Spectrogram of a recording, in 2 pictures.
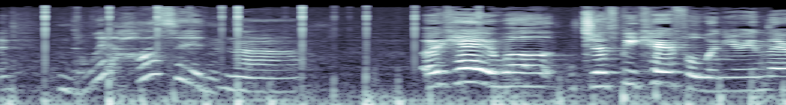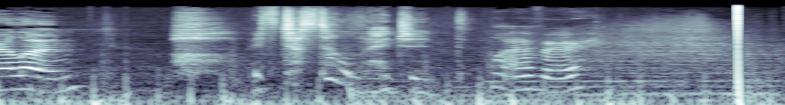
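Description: A teenage girl speaks with animation close by.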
